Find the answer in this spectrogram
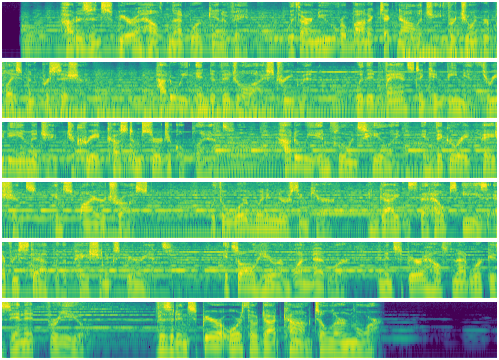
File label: Radio; Inspira; Ortho Refresh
